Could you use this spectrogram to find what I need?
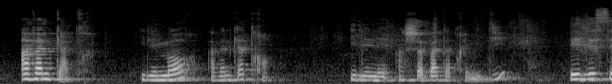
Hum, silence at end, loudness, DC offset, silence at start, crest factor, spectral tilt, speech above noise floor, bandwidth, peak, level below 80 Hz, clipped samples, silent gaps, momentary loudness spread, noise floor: none; 0 s; -23 LUFS; 0.1%; 0.2 s; 20 dB; -5.5 dB/octave; 29 dB; 15.5 kHz; -4 dBFS; -64 dBFS; under 0.1%; none; 16 LU; -51 dBFS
